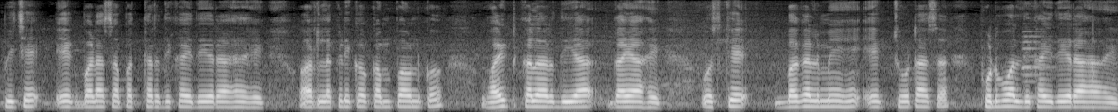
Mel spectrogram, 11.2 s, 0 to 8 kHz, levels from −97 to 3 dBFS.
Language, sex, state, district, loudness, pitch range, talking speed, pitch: Hindi, male, Bihar, Gaya, -17 LUFS, 145-150 Hz, 165 wpm, 145 Hz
